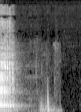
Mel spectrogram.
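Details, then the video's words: Bull calling: a low, harmonic-rich bellow that fades over a third of a second, then a pause and a short rough rumbling grunt in two pulses before silence. "bull ki voice"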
